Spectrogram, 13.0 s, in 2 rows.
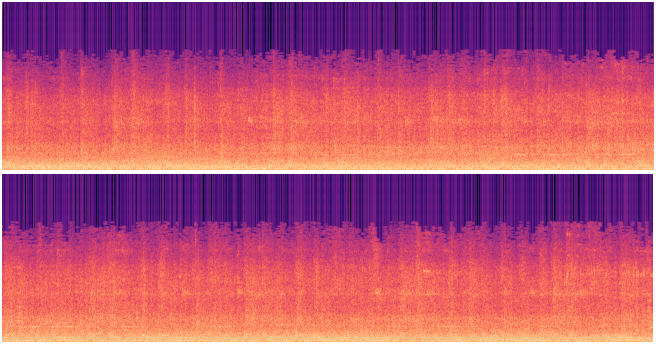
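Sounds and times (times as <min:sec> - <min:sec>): train wheels rattling on rails: 0:00.0 - 0:13.0.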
